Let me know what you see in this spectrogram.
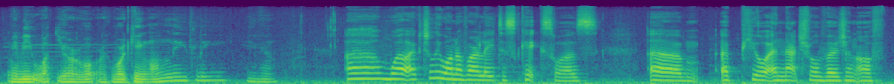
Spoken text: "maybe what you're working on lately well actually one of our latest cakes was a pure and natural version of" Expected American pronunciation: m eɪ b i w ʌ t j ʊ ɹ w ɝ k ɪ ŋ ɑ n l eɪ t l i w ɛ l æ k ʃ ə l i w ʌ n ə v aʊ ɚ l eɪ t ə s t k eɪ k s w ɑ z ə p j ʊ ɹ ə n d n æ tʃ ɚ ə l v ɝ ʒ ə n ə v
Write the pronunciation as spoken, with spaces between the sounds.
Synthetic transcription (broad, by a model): m eɪ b i w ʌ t j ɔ ɹ w ɝ k ɪ ŋ ɑ n l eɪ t l i w ɛ l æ k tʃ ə l i w ʌ n ə v aʊ ɚ l eɪ t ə s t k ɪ k s w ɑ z ə p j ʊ ɹ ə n n æ tʃ ɚ ə l v ɝ ʒ ə n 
